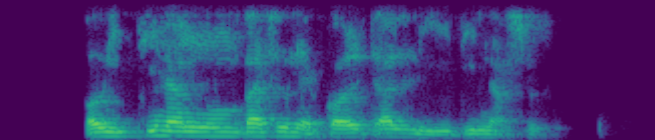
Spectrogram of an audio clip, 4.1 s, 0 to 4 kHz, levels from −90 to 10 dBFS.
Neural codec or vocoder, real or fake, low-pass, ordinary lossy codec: none; real; 3.6 kHz; Opus, 24 kbps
